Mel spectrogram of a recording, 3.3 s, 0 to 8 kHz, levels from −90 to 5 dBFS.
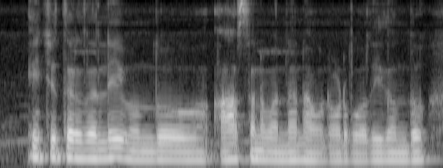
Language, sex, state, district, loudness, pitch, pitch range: Kannada, male, Karnataka, Mysore, -17 LUFS, 105 Hz, 100-120 Hz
